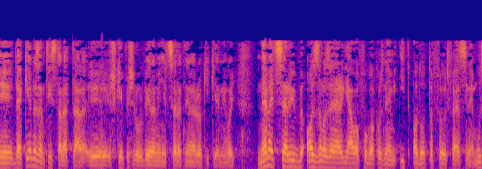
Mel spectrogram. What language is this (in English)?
Hungarian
